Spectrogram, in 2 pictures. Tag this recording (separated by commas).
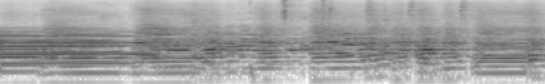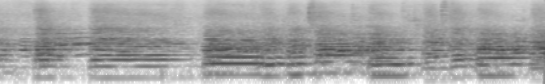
playing bassoon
